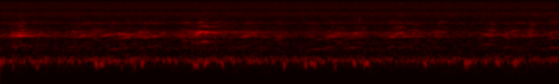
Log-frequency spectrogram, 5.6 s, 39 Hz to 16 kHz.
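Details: Flock of Canada geese at the season's first sunset splashdown on Sapsucker Woods Pond, 5 October 2019, as migration begins. Continuous overlapping honks, with a few louder notes standing out from the dense chorus.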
